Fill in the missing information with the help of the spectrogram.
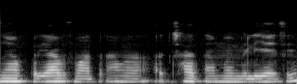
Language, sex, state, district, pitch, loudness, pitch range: Angika, male, Bihar, Bhagalpur, 135 Hz, -19 LUFS, 130-140 Hz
